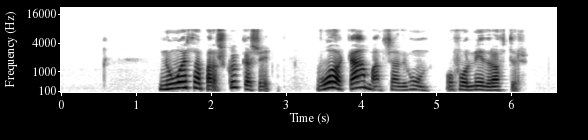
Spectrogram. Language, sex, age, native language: Icelandic, female, 50-59, Icelandic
